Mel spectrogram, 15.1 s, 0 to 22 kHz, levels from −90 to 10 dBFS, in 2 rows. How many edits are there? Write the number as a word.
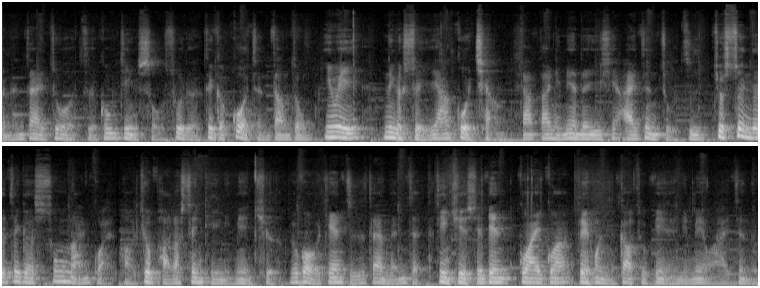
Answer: three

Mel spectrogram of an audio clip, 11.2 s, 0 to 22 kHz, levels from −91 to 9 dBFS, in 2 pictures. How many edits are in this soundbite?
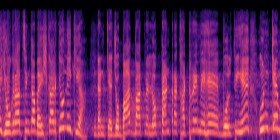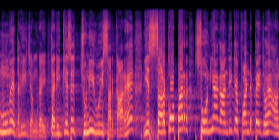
two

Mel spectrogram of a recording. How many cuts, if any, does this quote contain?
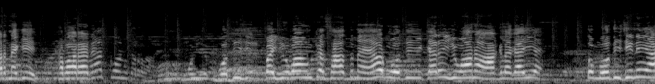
one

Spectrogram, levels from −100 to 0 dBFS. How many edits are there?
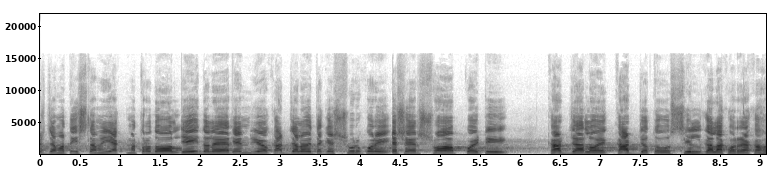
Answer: two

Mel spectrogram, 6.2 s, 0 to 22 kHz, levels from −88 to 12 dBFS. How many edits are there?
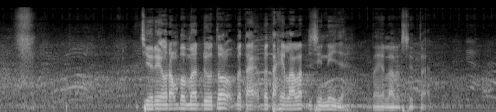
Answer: zero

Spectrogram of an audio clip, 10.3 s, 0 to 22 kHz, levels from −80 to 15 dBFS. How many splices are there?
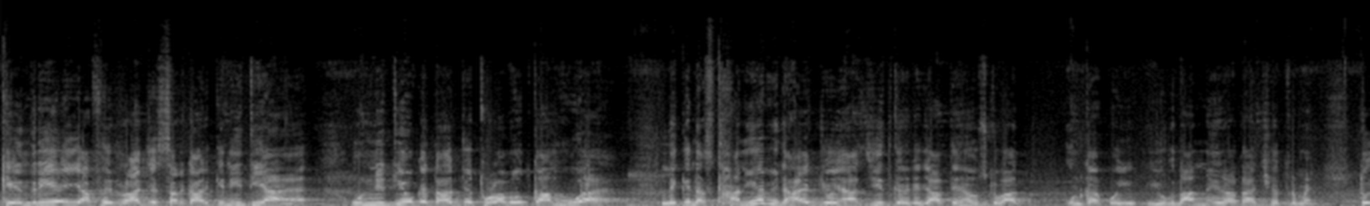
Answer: zero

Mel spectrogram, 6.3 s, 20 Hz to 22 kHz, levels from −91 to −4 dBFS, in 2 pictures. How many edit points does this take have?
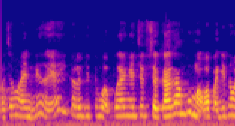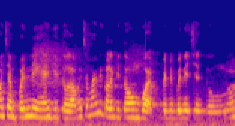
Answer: zero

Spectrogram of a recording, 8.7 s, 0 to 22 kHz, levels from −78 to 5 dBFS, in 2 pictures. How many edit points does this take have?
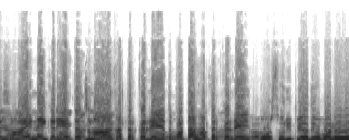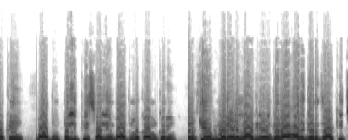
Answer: three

